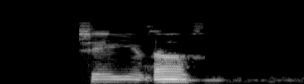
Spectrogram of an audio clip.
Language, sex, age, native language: Icelandic, male, 20-29, Icelandic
